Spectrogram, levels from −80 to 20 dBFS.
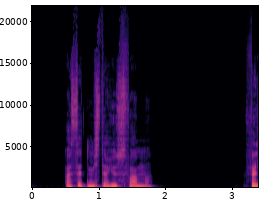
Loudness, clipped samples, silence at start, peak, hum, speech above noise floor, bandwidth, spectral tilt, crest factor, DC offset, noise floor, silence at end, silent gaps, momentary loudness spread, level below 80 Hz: -23 LUFS; under 0.1%; 0.5 s; -4 dBFS; none; 55 dB; 19 kHz; -6.5 dB/octave; 20 dB; under 0.1%; -76 dBFS; 0 s; 2.11-3.00 s; 7 LU; -52 dBFS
